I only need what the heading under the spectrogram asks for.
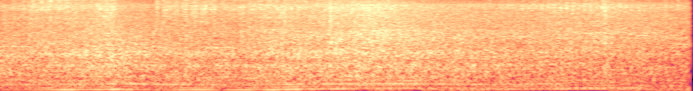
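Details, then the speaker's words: Mazda Cosmo rotary finally idling after fuel pump work, steady smooth idle with even low hum, not very smoky, sounding like a normal car rather than a rotary; faint tone change as the AC compressor kicks on. "Oh my God, it's idling. It's idling. Boys, it's idling. Woo! Look, it's not even that smoky right now. It sounds like a car. It doesn't sound like a rotary, which is hilarious."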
